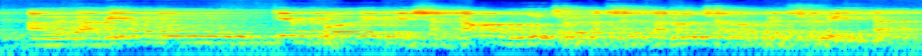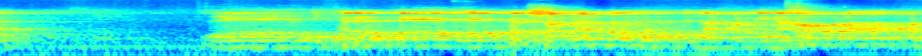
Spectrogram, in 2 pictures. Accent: Madrid, Community of Madrid, Spain; Hola, buenos días. Yo soy de Villaverde y quiero saludar.

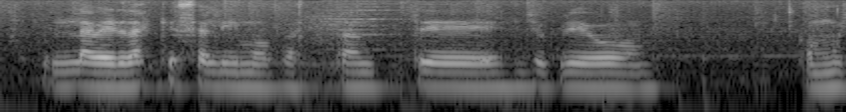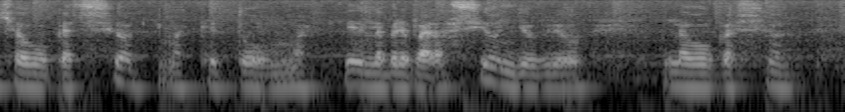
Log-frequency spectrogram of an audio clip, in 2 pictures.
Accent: La Estrella, O'Higgins, Chile; ahí nacimos los 8 hermanos en La Estrella, mi tierra natal, vuelvo a reiterar.

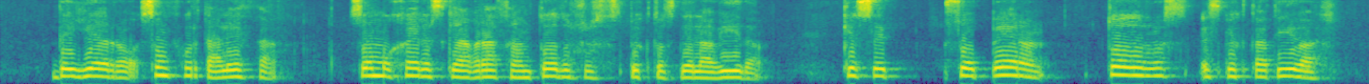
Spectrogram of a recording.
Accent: Western Sahara; Afortunadamente, soy una mujer saharaui.

